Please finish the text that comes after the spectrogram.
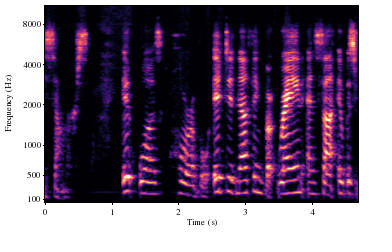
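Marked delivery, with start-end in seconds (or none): none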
